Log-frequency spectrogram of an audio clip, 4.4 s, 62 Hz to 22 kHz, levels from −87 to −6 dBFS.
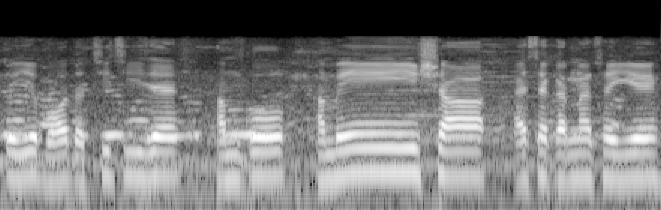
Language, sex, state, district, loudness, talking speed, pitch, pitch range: Hindi, male, Chhattisgarh, Raipur, -15 LUFS, 135 wpm, 160 Hz, 150-165 Hz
